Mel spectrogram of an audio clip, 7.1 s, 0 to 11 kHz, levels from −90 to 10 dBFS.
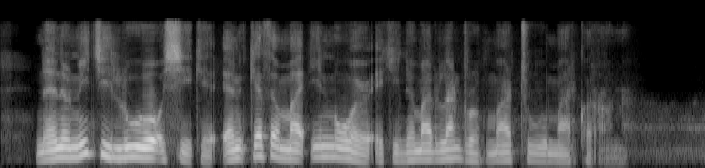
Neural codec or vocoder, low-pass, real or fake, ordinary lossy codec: codec, 16 kHz, 0.8 kbps, ZipCodec; 7.2 kHz; fake; MP3, 96 kbps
